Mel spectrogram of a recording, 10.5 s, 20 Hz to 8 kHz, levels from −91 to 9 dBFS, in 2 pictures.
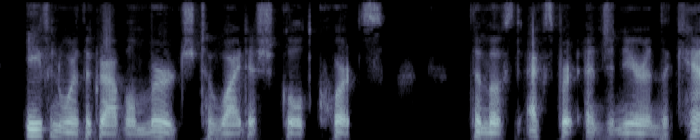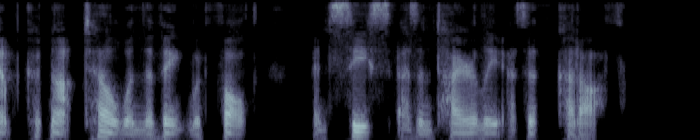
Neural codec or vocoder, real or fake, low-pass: none; real; 7.2 kHz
